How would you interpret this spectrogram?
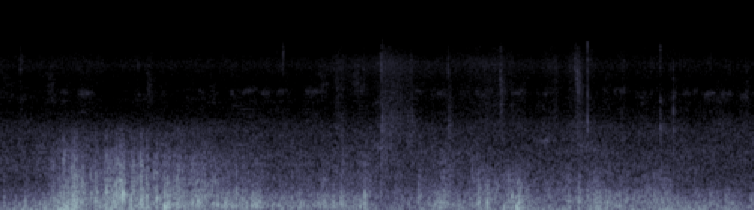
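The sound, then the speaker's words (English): Thunder rumbles steadily through a storm, a deep rolling roar with wind buffeting the microphone, swelling louder toward the end. No one speaks. “Come on, do your worst, Mr. Thunder. Give us some real cracks.”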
